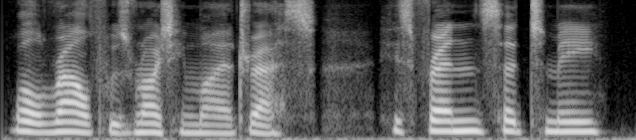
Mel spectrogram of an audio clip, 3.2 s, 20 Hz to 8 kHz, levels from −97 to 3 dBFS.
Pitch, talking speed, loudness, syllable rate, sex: 195 Hz, 205 wpm, -16 LUFS, 5.3 syllables/s, female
